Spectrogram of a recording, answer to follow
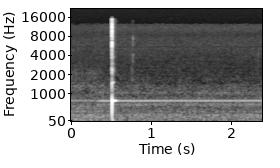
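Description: A single sharp click about half a second in, over a steady thin tone and faint hiss.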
